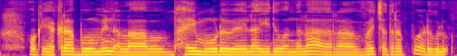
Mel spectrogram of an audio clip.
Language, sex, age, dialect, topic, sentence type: Telugu, male, 18-24, Southern, agriculture, statement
